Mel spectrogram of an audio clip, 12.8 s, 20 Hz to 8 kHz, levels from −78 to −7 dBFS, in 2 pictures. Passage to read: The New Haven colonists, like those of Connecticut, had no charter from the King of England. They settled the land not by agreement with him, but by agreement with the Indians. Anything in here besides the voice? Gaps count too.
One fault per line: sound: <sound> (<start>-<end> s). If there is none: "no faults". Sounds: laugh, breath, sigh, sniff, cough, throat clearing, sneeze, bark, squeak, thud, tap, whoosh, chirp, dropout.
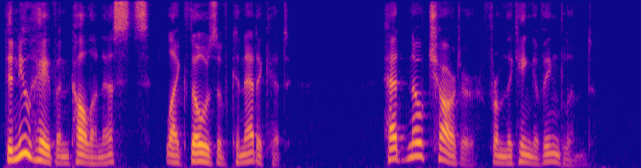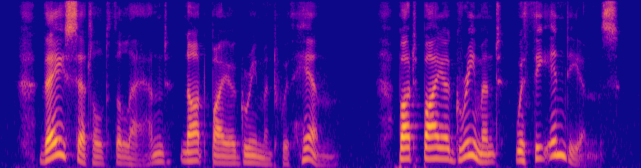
no faults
